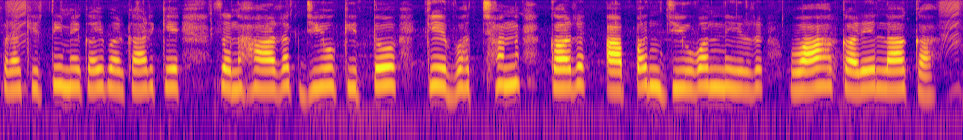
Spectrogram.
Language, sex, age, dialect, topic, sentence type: Bhojpuri, female, 18-24, Northern, agriculture, question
